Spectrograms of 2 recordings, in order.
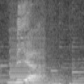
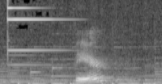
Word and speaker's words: bear: If you often say bia, don't worry, many Vietnamese students make this mistake. But the correct pronunciation of this word is bear, not bia.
